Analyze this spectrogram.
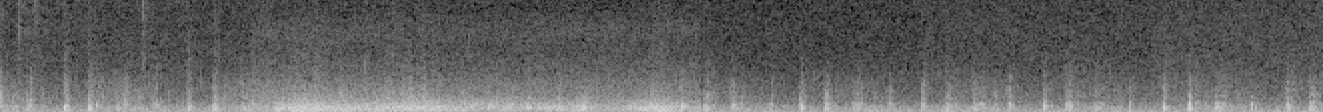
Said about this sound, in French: Le vent hurlait à présent. Les branches d'arbres s'entrechoquaient. Une lumière fulgurante accompagnée d'un tonnerre assourdissant explosa dans l'air.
